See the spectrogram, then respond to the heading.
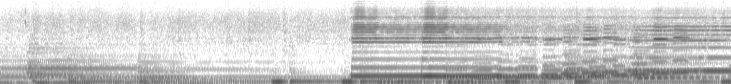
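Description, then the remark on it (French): A jazz recording played by an algorithm as a canon, doubled against itself with a slight delay as if by two playback heads, smearing into an echo; mellow sustained chords over low bass, swelling louder and brighter about halfway through, with no voices. “Mais là, il y a un décalage, t'entends Un décalage qui crée comme un effet d'écho.”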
